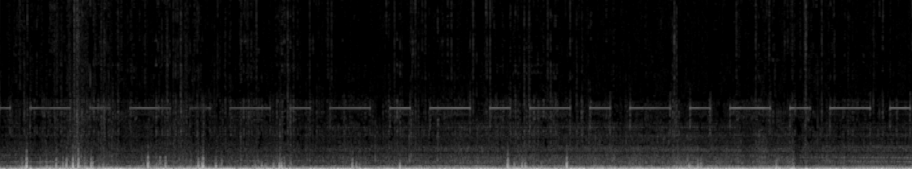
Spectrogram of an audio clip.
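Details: Lada Priora knocks over small bumps; the owner suspects the steering rack, which was never adjusted and would not tighten, though the stabilizer was also suspected. Dull irregular knocks come through on small bumps over low road rumble.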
